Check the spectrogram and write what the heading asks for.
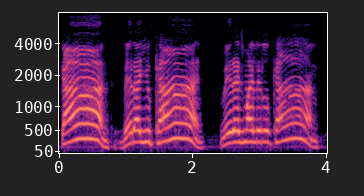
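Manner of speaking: high, drawn-out calling for a lost dog; calling out a name. Retold or imitated. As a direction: call the dog's name, high and slow. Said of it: "I wandered the streets for hours calling his name".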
